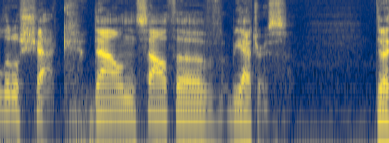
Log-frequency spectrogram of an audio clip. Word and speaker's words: Beatrice: picked a small little shack down south of Beatrice.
